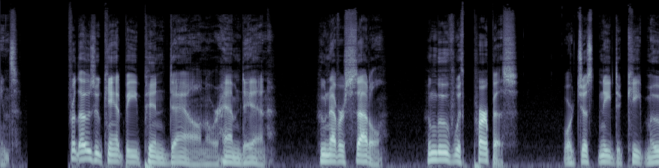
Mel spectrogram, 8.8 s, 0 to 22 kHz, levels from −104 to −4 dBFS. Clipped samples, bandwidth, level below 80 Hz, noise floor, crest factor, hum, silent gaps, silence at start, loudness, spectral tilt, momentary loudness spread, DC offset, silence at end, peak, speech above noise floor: under 0.1%; 17.5 kHz; -48 dBFS; -69 dBFS; 22 dB; none; 0.36-0.90 s; 0 s; -31 LUFS; -5 dB/octave; 12 LU; under 0.1%; 0 s; -10 dBFS; 39 dB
